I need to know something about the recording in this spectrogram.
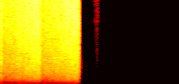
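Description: A loud white-noise swell closing the intro music, rising for about a second and then cutting off abruptly into dead silence.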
